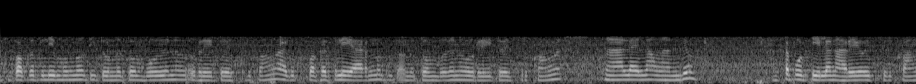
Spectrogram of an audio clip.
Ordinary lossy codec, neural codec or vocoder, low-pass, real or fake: none; codec, 16 kHz, 16 kbps, FunCodec, trained on Chinese and English, 50 frames a second; 3.6 kHz; fake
